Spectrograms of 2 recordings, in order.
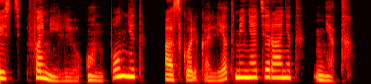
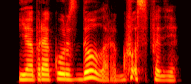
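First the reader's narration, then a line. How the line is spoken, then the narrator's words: Contemptuous snort. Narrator (Russian): Фыркнул он с пренебрежением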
